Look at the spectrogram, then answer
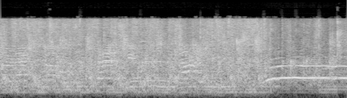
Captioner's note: cheering, applause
